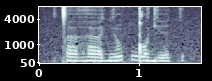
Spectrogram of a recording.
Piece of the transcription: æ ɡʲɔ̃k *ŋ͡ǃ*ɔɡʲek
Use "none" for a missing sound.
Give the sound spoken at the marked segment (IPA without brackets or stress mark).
ŋ͡ǃ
